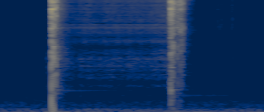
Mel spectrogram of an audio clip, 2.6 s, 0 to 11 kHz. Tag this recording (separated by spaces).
shutter pro-tools focal camera 35mm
